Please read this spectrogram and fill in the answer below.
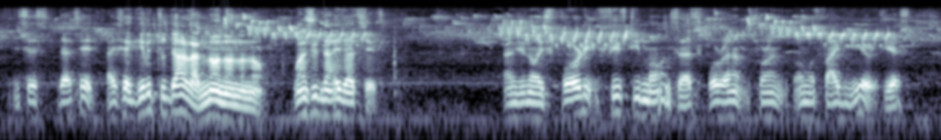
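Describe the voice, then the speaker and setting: Noticeable background noise surrounds a man of medium pitch with fairly even intonation. He talks at a moderate pace, leaving long, frequent pauses. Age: 70s. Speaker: property owner in a dispute. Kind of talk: casual chat. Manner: halting.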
